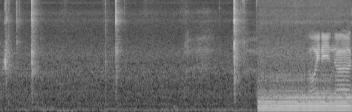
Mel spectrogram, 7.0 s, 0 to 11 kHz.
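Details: CFMoto 450SR: a few sharp clicks, then a steady, even starter whir with no firing. Cranks but won't start.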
